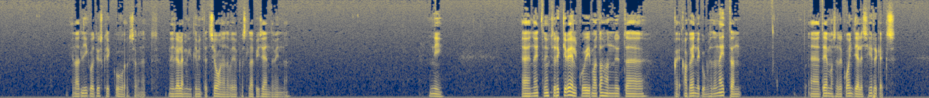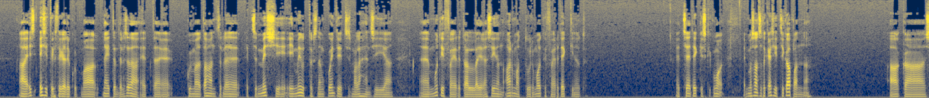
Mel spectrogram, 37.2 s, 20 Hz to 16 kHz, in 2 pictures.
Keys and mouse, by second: 1.0-5.5 drag, 1.6 r, 4.8 r.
